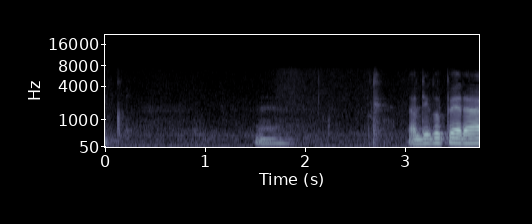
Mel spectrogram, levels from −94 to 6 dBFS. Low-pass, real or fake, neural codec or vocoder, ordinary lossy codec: none; real; none; none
